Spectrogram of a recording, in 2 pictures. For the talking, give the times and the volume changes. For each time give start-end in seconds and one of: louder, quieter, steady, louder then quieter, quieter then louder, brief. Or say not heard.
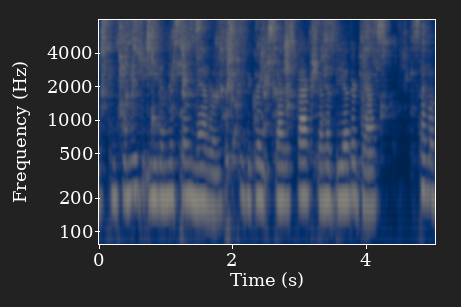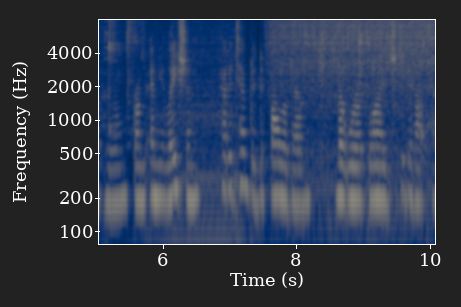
0.0-10.0 steady.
